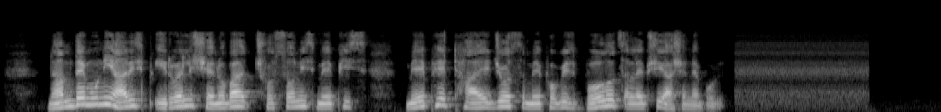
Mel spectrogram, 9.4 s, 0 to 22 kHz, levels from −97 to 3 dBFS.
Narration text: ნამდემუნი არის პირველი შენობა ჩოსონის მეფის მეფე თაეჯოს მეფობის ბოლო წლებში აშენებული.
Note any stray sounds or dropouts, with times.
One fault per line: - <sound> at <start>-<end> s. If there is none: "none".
none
